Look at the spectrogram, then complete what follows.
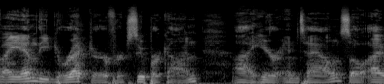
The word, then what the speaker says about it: SiouxperCon: Instagram and Twitter and super con is spelled s io u x p ER con like Sioux Falls South Dakota that's super con so please go of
